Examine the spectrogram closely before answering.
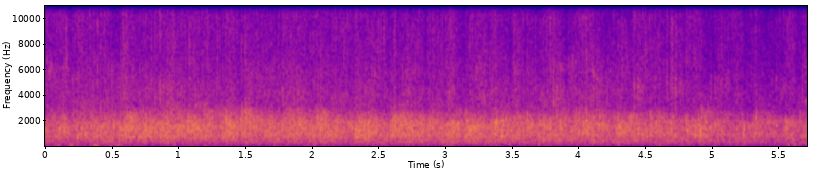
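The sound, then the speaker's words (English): Steady applause from a conference panel audience for several seconds, given to the panel's guests at the end of the session, a dense, even patter of many hands clapping at a constant loudness with no voices over it. “Can we please give them a round of applause?”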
